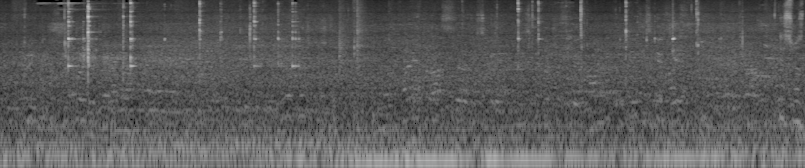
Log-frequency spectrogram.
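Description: Metal spoon clinking and scraping against a ceramic soup bowl, a dozen or so sharp clinks scattered through, as the spoon scoops from a nearly empty bowl. A steady low rumble runs underneath.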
